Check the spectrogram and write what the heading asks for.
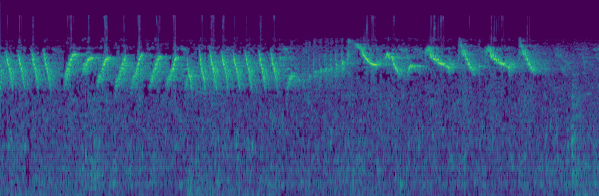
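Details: Oriental white-eye in the rapid 'nembak' singing style, played as therapy so caged birds sing actively: dense, very high chattering trill of quick repeated notes, then a few looser, sweeping whistled phrases near the end.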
